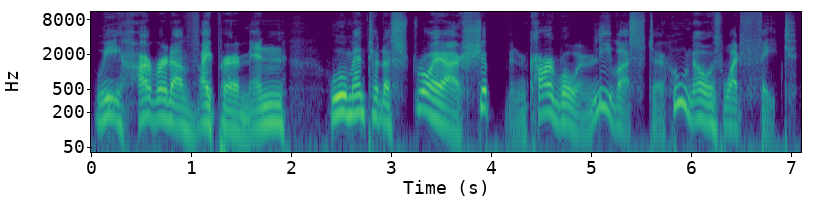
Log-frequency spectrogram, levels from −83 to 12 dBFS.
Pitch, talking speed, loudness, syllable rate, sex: 140 Hz, 175 wpm, -19 LUFS, 4.3 syllables/s, male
